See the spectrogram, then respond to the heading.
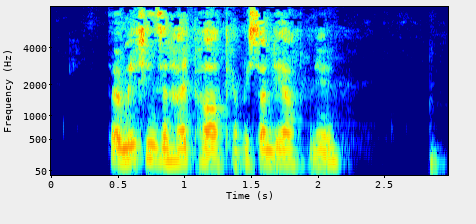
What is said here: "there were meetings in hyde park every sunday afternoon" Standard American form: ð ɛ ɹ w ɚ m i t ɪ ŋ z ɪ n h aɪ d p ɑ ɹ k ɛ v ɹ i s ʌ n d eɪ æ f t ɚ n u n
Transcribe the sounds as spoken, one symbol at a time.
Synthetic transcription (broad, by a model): ð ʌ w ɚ m i t ɪ ŋ z ɪ n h aɪ d p ɑ k ɛ v ɹ i s ʌ n d eɪ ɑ f t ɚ n u n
